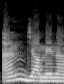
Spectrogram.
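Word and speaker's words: N'Djamena: Chard का राजधानी एन जामेना है। यहाँ पे द लिखाता है शुरू में, लेकिन प्रोनाउंसिएशन जामेना ही होता है, एन जामेना।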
